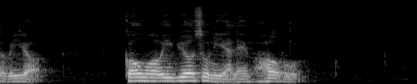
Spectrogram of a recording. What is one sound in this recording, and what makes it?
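A man chants slowly and calmly into a close microphone.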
